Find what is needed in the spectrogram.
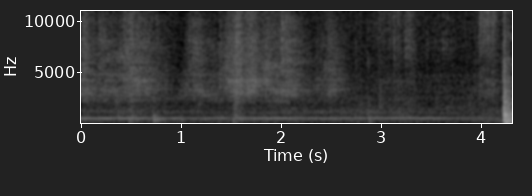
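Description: Quiet small-room tone with a faint steady high hum, broken by a few soft rustles of handling.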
